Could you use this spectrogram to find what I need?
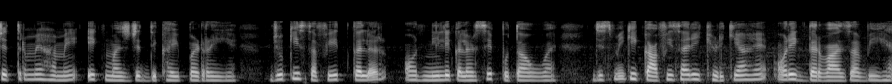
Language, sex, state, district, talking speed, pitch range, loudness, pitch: Hindi, female, Bihar, Purnia, 210 wpm, 190-225 Hz, -21 LUFS, 205 Hz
